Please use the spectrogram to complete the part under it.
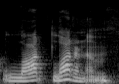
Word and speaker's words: laudanum: I said, what do you know about laudanum? That's how you say it.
